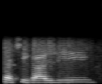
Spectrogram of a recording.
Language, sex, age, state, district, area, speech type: Punjabi, male, 18-30, Punjab, Muktsar, urban, conversation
